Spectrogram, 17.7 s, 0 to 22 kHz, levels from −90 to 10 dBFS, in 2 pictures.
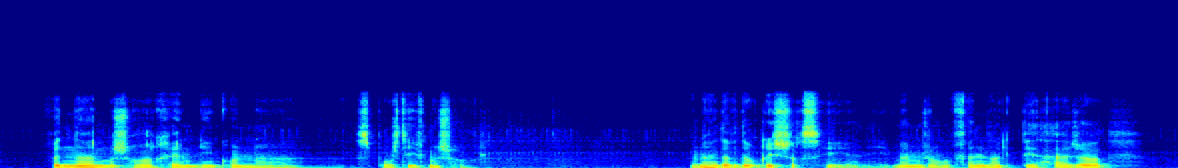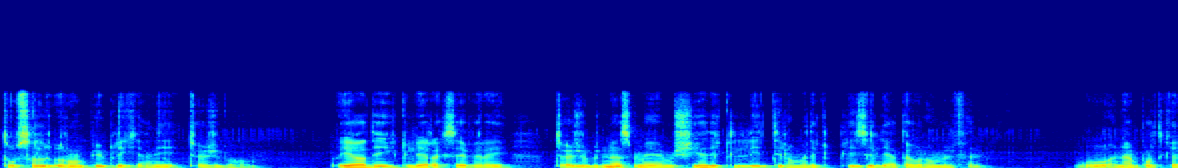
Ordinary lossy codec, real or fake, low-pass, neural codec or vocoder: none; real; 9.9 kHz; none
